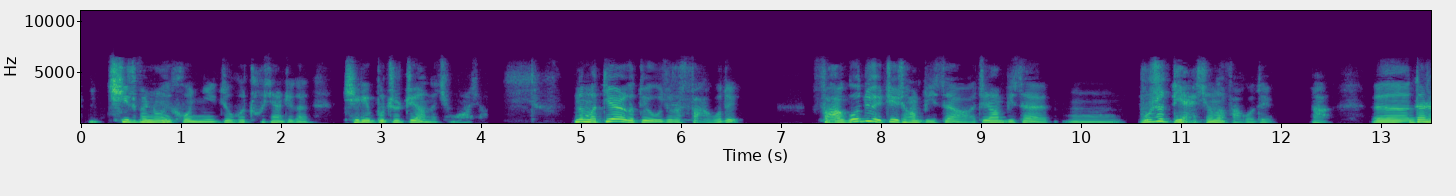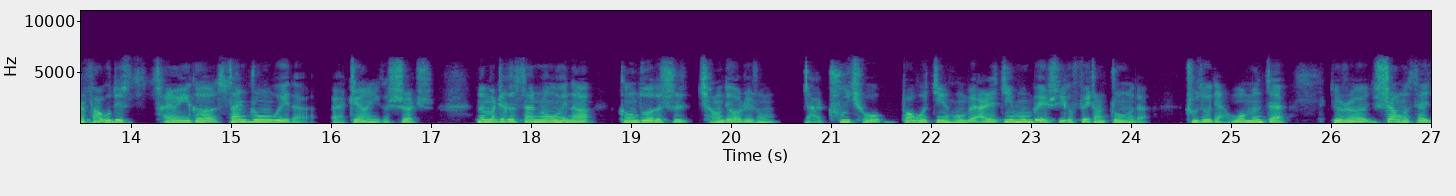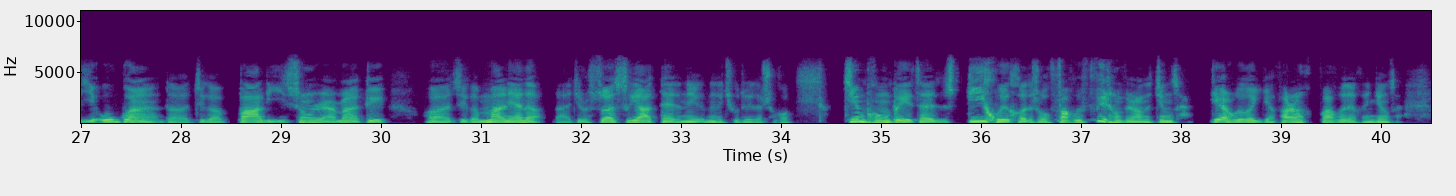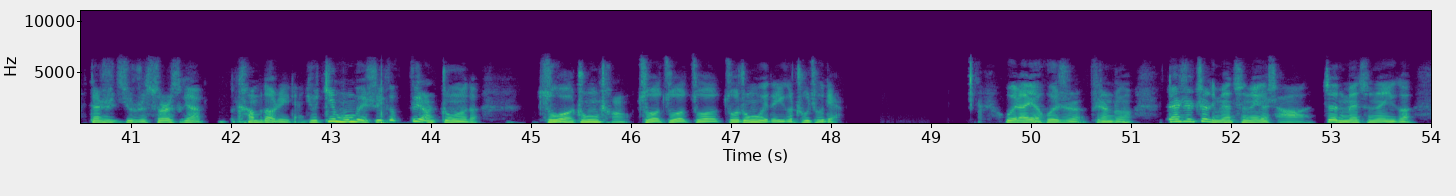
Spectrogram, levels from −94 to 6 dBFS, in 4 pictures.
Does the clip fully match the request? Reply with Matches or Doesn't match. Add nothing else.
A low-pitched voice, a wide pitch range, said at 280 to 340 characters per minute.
Matches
